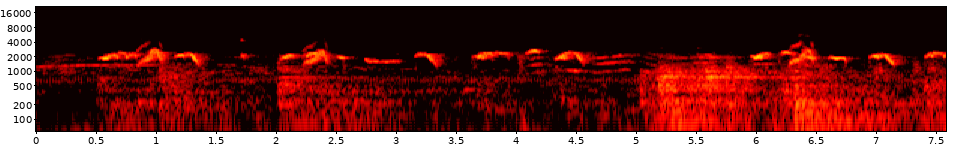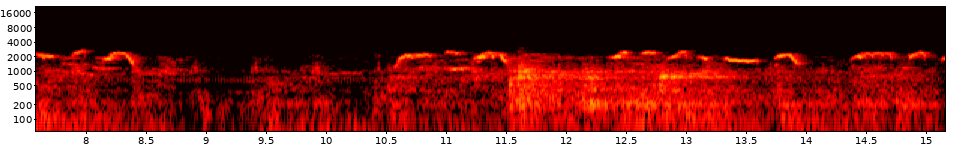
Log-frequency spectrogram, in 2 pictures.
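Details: A pet cockatiel whistles a lively string of clear, warbling notes, singing learned tunes "If You're Happy and You Know It" and "September".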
